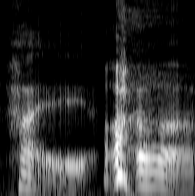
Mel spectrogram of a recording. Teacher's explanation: vocal fry was when we went like hi like we had that little like Rumble at the back of our throats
